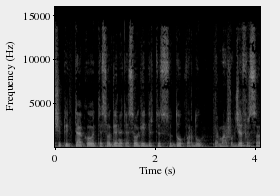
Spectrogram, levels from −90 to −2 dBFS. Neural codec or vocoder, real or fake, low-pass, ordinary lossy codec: vocoder, 44.1 kHz, 128 mel bands, Pupu-Vocoder; fake; 14.4 kHz; MP3, 64 kbps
